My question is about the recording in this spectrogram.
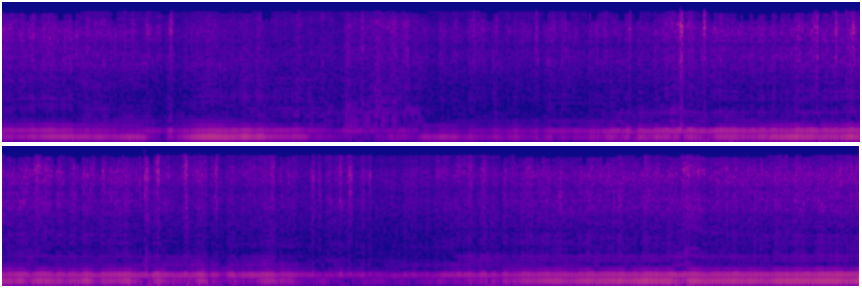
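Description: Honeybee buzzing: a steady low drone that swells and fades slightly in loudness.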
